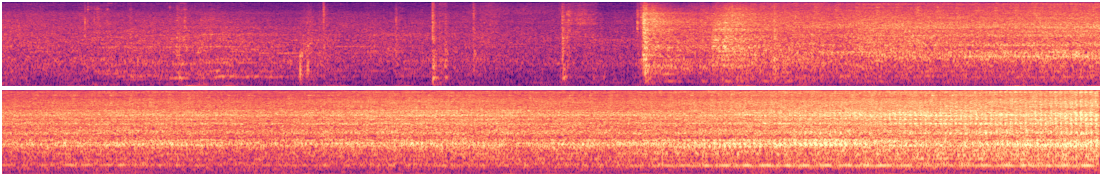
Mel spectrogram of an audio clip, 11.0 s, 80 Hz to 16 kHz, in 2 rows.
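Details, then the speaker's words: 2009 VW Tiguan 2.0 turbo, check engine light, power loss, PCV valve replaced the week before: engine cranks, catches, then idles with an uneven stumbling shake from a dead miss on cylinder 1. "So let me start the car so you guys can hear it. It has a dead miss now."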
